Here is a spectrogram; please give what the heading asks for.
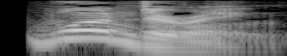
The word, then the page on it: wondering: British English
